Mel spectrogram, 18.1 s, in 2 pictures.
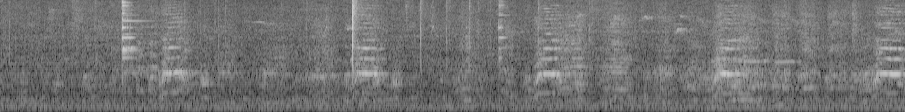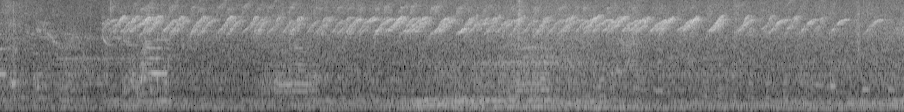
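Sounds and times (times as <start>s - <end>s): bird chirping: 5.4s - 18.0s.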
